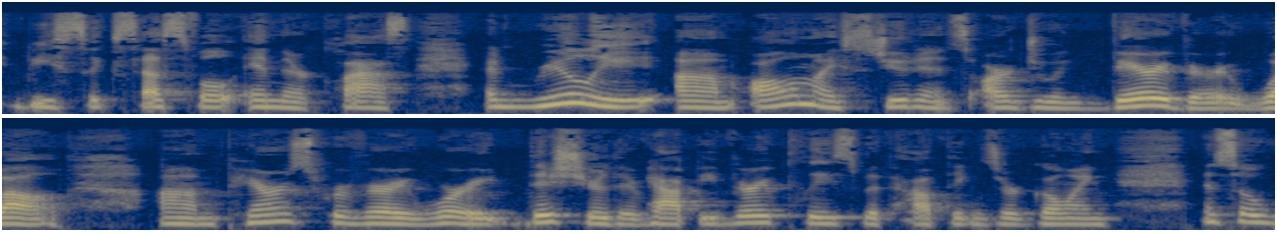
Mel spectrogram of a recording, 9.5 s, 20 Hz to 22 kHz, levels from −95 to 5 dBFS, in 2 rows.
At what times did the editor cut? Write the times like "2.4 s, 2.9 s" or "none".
5.3 s, 7.2 s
